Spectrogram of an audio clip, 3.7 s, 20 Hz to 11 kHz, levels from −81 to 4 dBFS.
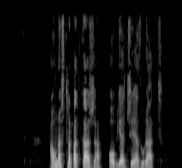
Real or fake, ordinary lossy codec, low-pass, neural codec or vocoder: real; MP3, 96 kbps; 9.9 kHz; none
